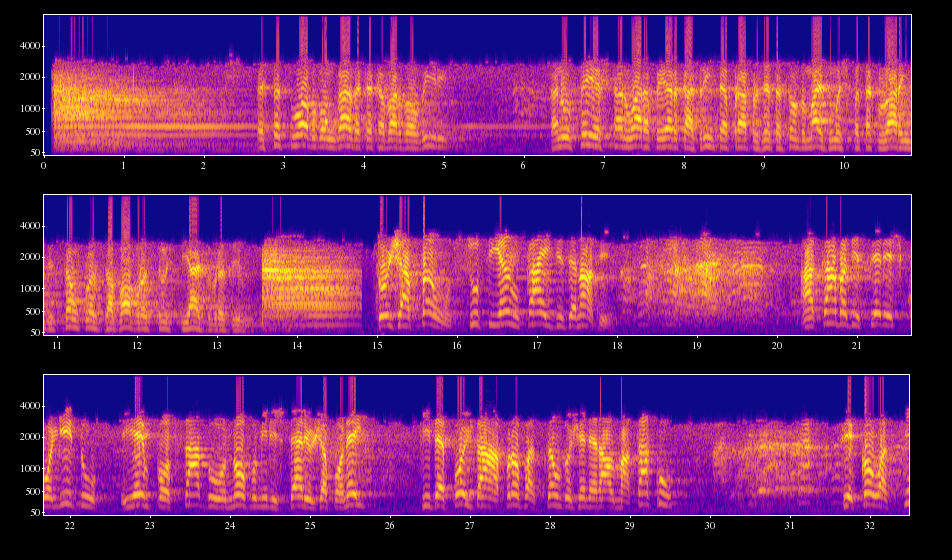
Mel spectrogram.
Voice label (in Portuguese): noticias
